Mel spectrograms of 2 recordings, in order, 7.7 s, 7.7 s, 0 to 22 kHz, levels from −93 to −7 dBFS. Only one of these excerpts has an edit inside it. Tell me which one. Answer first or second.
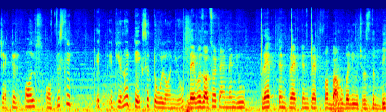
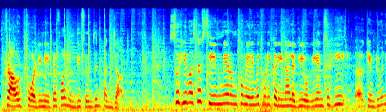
first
